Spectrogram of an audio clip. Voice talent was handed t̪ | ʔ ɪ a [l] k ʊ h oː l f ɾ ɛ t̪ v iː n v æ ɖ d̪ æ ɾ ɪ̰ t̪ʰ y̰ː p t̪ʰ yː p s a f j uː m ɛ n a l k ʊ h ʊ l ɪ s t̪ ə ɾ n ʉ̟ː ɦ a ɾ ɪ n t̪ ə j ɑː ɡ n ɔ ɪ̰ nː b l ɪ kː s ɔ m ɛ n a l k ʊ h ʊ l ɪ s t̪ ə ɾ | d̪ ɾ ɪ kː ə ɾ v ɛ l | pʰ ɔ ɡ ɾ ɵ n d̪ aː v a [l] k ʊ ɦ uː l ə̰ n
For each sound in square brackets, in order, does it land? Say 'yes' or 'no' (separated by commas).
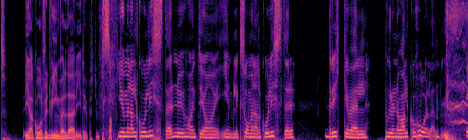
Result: yes, yes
